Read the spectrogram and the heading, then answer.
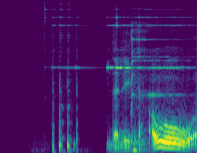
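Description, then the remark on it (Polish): A few quick, light clinks, then a small bell rings with a bright, sustained high tone that lingers while a voice starts talking over it. “Dzwoneczek.”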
